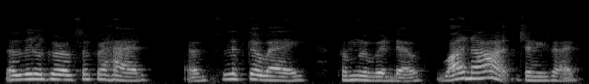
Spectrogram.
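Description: A middle-aged woman reading a children's picture book aloud in a careful, deliberate manner. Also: mid-range voice, fairly even intonation, dark tone, poor audio. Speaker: storybook reader. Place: small indoor bedroom.

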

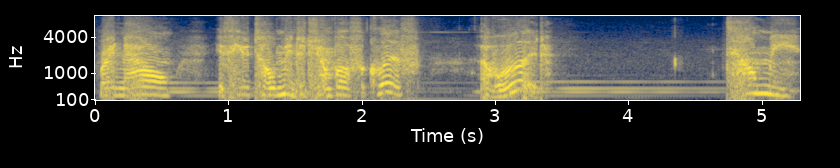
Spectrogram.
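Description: A woman performs a spellbound female follower in a dramatized story. She is breathy, devoted and pleading, as if worshipping the person she speaks to. Music plays clearly behind her mid-pitched voice. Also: steady tone, a little slow, bright, forceful tone. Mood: entranced, adoring. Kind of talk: dramatized audio story acting.

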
